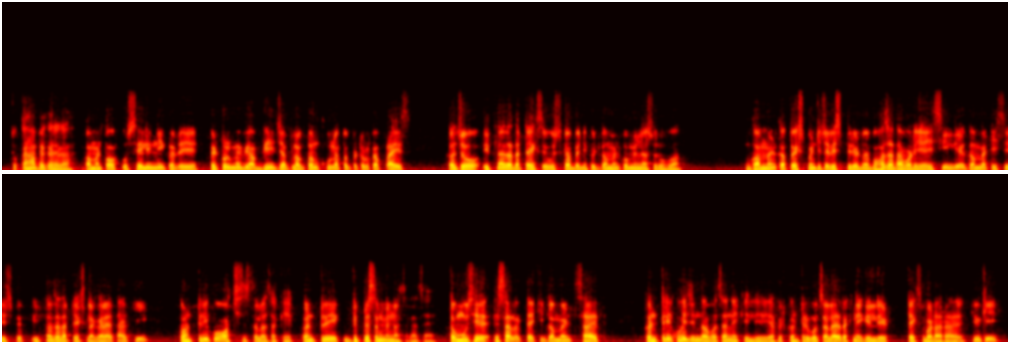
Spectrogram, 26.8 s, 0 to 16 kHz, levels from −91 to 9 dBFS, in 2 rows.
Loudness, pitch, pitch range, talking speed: -22 LUFS, 140 Hz, 120-150 Hz, 230 wpm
